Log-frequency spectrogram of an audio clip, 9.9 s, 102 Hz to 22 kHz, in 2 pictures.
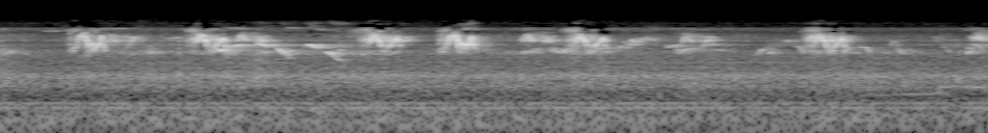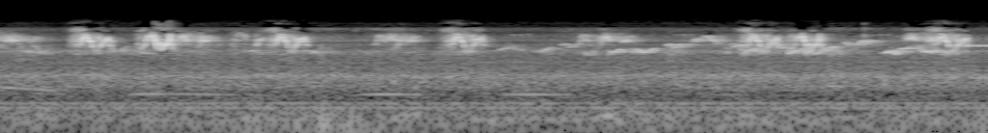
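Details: Decorah bald eagles at the nest on an evening in May 2012, during tug-of-war play: steady run of high, sharp chittering notes, bursts every half second or so across ten seconds, with faint low hum behind.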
